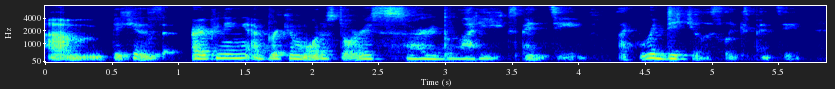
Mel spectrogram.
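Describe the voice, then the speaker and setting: A woman with an Australian accent speaks at a fairly quick pace, with vocal fry and a medium pitch. Her pitch varies in an ordinary way, while her loudness swings a lot. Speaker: crochet YouTuber. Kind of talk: live stream chat reading comments. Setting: home live stream. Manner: animated.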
